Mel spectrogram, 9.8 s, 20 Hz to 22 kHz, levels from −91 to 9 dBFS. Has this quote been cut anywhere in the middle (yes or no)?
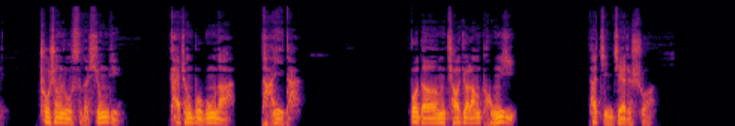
yes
